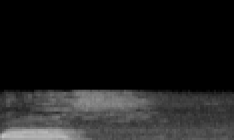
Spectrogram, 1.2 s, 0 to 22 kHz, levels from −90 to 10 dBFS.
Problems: constant background noise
